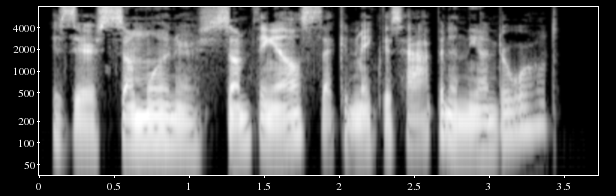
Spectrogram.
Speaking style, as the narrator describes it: Nico sighed

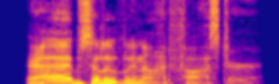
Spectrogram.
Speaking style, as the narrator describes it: Calder said cheerfully

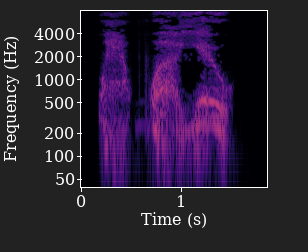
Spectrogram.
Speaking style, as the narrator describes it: I asked, in a furious whisper

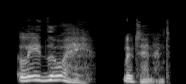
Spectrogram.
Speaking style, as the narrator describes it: His voice breaks as he says

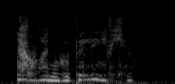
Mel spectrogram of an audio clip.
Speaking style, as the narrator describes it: Penelope whispered

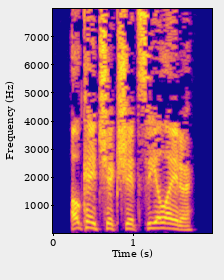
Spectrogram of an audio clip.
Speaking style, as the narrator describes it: Norma yelled

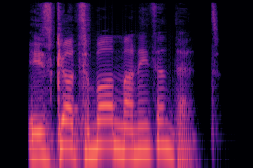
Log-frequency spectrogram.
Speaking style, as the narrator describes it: Pierre said

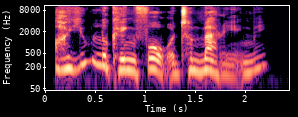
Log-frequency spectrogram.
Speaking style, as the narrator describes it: He asked in an amused voice

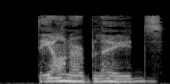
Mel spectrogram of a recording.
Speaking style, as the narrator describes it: Amaram whispered

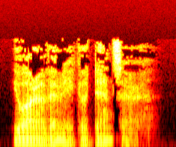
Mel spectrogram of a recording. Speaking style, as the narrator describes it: in that stroking voice

